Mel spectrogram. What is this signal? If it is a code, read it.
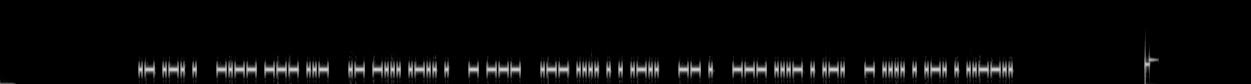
Morse code, heard as a keyed tone, about 37 wpm, 700 Hz. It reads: ARE YOU ABLE TO WHEEL ME OVER THERE?
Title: Sentences from Top 1000 Words - Review Part 3 - 40wpm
